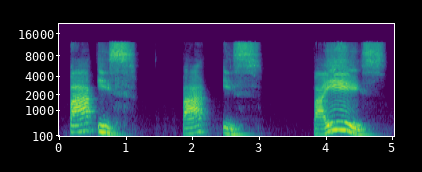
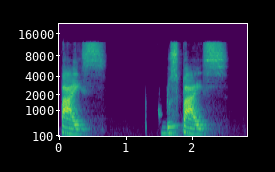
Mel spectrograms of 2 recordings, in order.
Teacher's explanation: a gente abre a boca uma vez só e aí o i virou semivogal então tem a ver com o movimento da boca mesmo país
